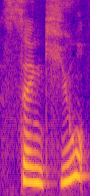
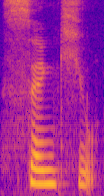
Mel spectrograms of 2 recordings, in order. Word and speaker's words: thank you: bien c'est pas sûr attention à ne pas dire thank you en prononçant le TH comme un S c'est une faute que beaucoup de francophones font on n'a pas ce son th en français donc on va essayer de faire le son qui ressemble plus donc un S thank you si vous voulez bien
